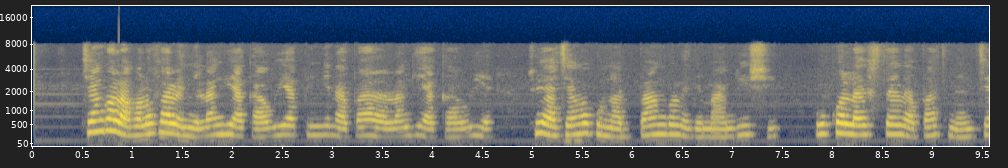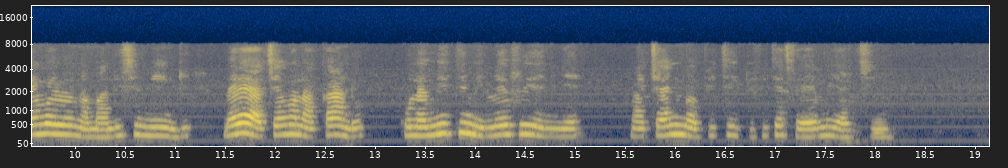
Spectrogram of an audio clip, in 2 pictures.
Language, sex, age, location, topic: Swahili, male, 25-35, Nairobi, finance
